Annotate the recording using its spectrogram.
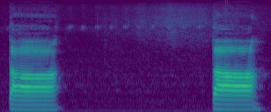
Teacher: زبان کی نوک اوپر والے دو دانتوں کی جڑوں کے ساتھ لگے گی. ٹھیک ہے، یہاں پہ پہلے زبان کی نوک کو اوپر والے دونوں دانتوں کی جڑوں کے اوپر رکھیں، پھر بولیں تا تا.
